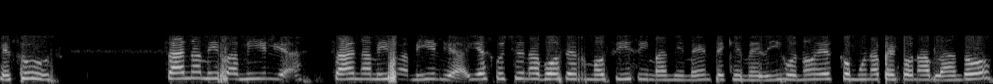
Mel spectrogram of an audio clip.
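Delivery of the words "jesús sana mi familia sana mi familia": tearful, crying, pleading tone. Retelling a prayer cried out to Jesus while driving: retelling a tearful cry. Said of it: "manejando y llorando, le dije".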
